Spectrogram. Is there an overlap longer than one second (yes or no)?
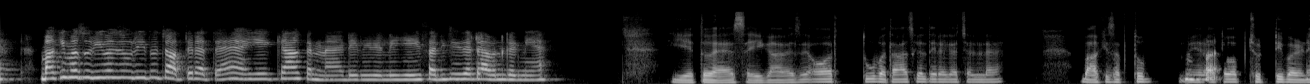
no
